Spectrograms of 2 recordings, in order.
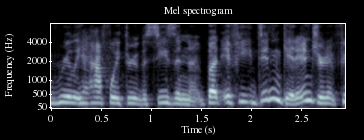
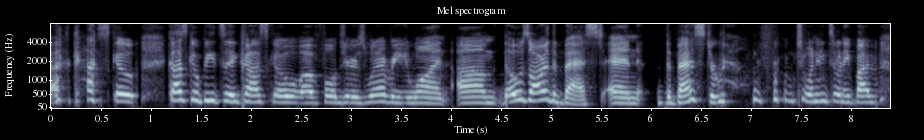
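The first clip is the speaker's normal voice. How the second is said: talking while cracking up laughing; 3 semitones higher than usual. Trying to wrap up a list after a joke: laughing while talking. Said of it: "I'm laughing".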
